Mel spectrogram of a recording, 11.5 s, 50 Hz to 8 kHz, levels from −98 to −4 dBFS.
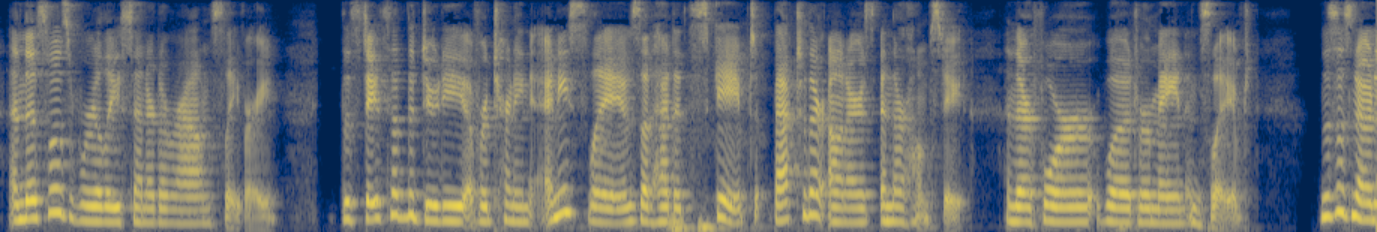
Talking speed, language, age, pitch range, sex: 185 wpm, English, 10-29, 185-235 Hz, female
